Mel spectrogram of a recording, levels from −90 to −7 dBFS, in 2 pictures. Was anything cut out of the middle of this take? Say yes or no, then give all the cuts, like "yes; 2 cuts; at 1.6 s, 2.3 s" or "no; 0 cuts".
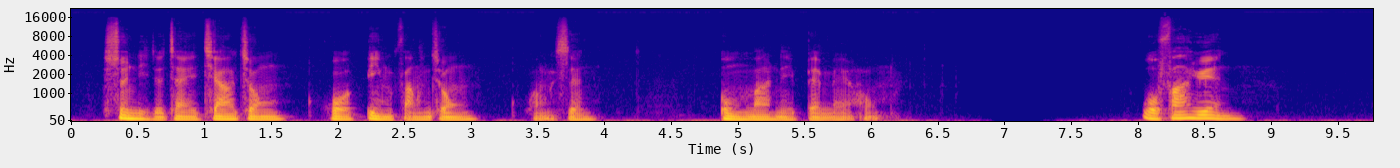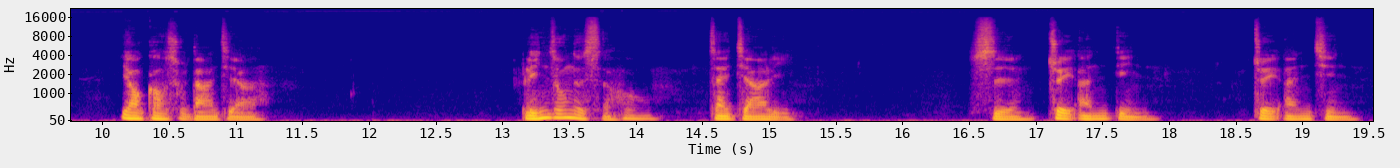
no; 0 cuts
